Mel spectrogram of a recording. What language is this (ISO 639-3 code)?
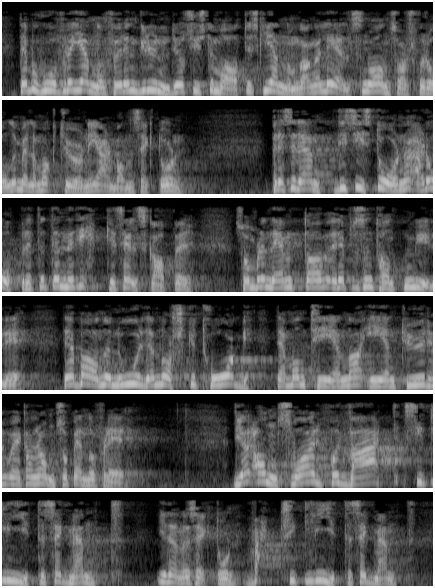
nob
